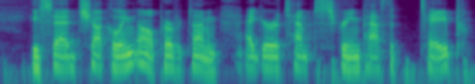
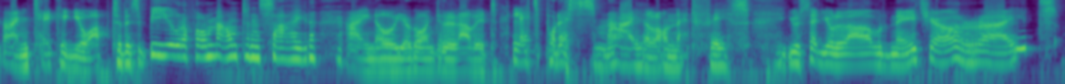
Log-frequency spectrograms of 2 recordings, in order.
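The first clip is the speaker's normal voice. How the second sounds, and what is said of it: Joker-like villain character voice. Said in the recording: “He sounds like a Joker.”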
